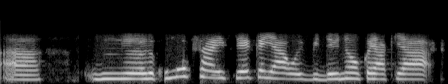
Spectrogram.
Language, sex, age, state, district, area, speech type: Manipuri, female, 18-30, Manipur, Kangpokpi, urban, conversation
